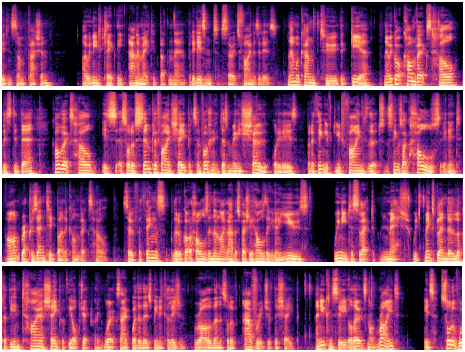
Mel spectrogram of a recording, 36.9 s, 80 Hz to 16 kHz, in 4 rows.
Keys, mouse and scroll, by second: 6.2 right click, 8.6 right click, 10.2 middle click, 11.1 click, 15.2 middle click, 24.4 click, 33.7 click, 35.2 middle click.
